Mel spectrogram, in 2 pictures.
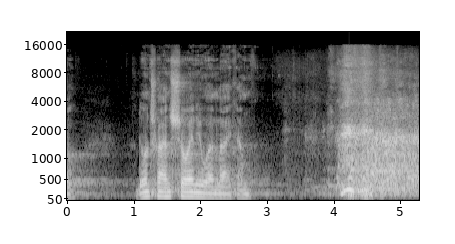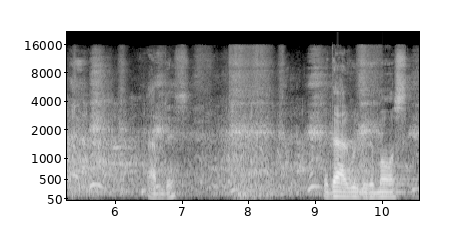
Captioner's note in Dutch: gelach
